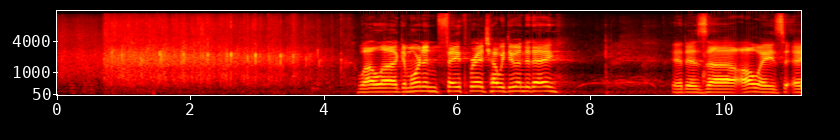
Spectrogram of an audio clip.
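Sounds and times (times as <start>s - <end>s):
church congregation applauding a guest teacher: 0.0s - 4.6s
speech: 4.5s - 7.6s, 9.2s - 11.1s.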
